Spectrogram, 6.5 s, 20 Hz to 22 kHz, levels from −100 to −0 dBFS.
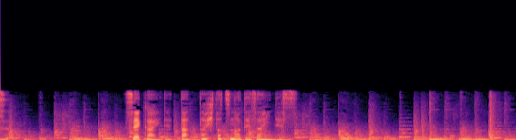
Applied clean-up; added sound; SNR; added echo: none; none; none; none.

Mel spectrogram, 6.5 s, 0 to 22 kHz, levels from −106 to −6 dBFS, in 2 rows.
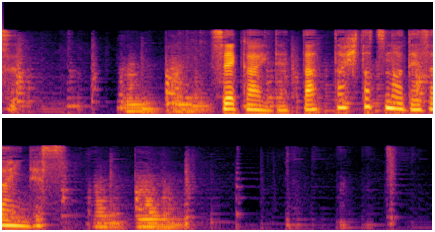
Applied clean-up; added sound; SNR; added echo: neural mask model RNNoise.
